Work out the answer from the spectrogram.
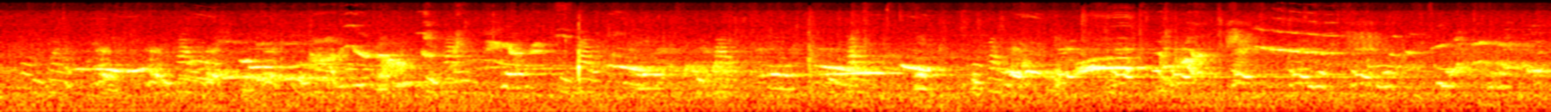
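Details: Ground-feeding yellow rosellas in Australia, a cautious subspecies of crimson rosella, keep up a steady stream of small chirps, squeaks and slurred whistles from several birds, irregular and overlapping throughout.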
